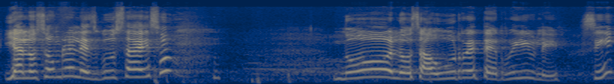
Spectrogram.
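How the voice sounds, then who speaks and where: A woman's voice: high voice, slow, fairly bright tone. A Colombian woman pastor in her thirties giving a chatty sermon in church, often checking in with the congregation. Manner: chatty, keeps asking the congregation "right?". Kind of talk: conversational sermon.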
